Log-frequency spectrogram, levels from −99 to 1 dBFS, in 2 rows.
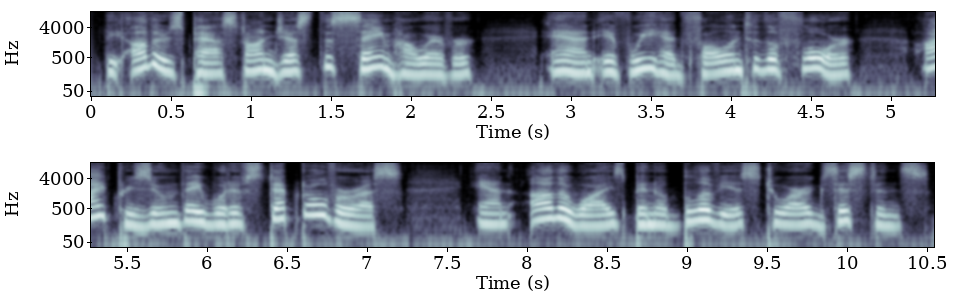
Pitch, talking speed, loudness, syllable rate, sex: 195 Hz, 175 wpm, -17 LUFS, 5.3 syllables/s, female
